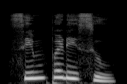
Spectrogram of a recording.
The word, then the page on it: ಸಂಪುಟಿಸು: sampuṭisu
